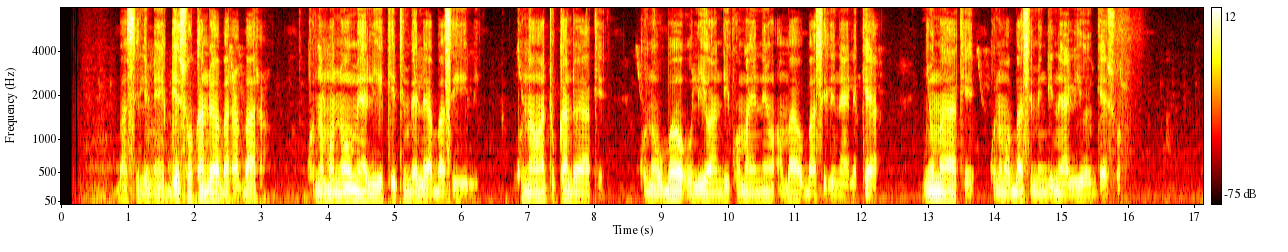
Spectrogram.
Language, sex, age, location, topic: Swahili, male, 25-35, Nairobi, government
